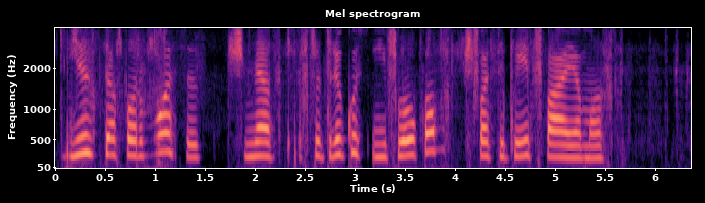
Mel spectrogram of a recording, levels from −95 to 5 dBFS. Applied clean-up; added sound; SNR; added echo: neural separator model SepFormer WHAM!.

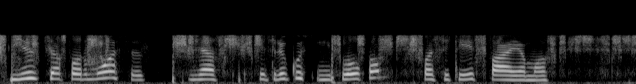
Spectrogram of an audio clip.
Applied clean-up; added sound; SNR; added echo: neural diffusion model UNIVERSE++.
